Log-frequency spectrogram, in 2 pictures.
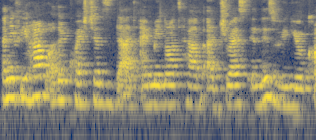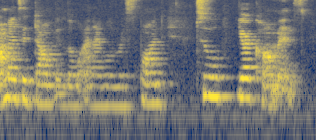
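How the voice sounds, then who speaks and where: A young woman from Nigeria talks through practical student advice in a chatty, upbeat vlog. Her voice sits a little low for a woman. It is recorded on a camera mic in an echoey room. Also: moderate pace. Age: young adult. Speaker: vlogger, international student.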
